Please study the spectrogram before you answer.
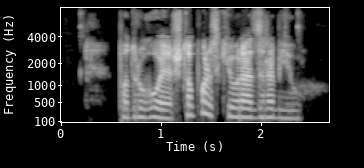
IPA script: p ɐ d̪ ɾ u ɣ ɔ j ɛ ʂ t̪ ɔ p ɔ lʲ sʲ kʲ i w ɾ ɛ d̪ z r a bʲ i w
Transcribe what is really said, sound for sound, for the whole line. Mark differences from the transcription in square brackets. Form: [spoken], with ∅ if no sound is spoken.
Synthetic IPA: p ɐ d̪ ɾ u ɣ ɔ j ɛ ʂ t̪ ɔ p ɔ lʲ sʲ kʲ i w ɾ [a] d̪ z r a bʲ i w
